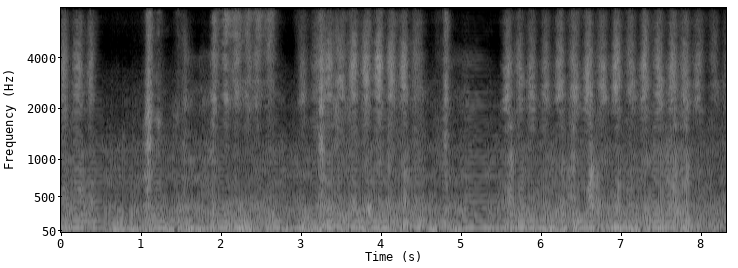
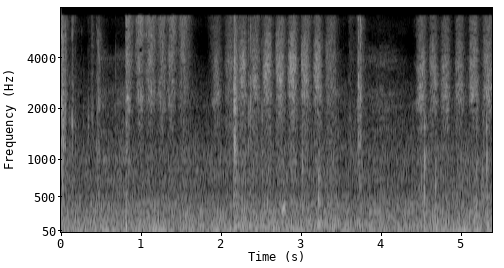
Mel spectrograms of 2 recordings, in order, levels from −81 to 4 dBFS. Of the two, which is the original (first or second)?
second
